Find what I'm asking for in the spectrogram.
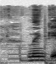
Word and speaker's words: Lnk: which I call Link, L-N-K is kind of spelled phonetically, Link Agency,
